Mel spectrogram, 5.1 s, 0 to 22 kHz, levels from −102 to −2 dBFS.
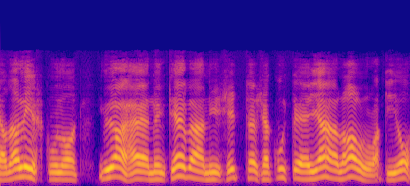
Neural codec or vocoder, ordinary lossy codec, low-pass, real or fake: codec, 16 kHz, 1 kbps, FunCodec, trained on Chinese and English, 50 frames a second; MP3, 64 kbps; 7.2 kHz; fake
